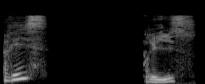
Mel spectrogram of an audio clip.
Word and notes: Rhys: French

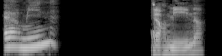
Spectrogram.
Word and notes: hermine: French

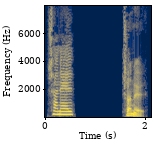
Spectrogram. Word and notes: chanel: German

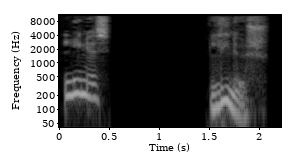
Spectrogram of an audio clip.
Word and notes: Lynus: Dutch

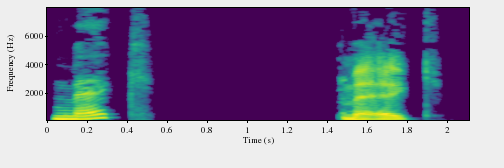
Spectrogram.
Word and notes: Maik: French

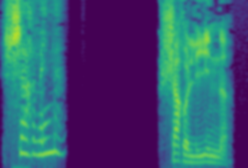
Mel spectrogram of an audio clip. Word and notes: charleen: French

